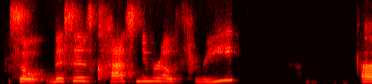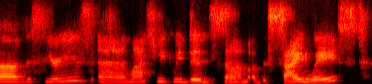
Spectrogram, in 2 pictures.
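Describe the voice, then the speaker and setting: A woman fitness instructor talking her online class through the props for the day, relaxed and chatty over a video call. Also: fairly high pitch, creaky, lo-fi sound. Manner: relaxed, chatty, loose with fillers. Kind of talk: live online class intro.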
